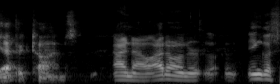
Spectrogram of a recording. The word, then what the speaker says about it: Epoch Times: Yeah, it's spelled like Epoch, but they call it the Epic Times.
